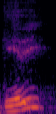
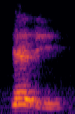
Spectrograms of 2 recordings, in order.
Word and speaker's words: Geddy: No, Brett Geddy Lee is not a woman. No. Who's not a In woman? fact, he just Geddy Lee, Giddy? the bassist, keyboardist, lead singer of Rush. What's the name? Giddy? Geddy.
